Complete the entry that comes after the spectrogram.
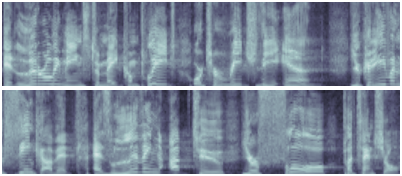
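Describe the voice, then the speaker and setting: A man's raised, projected voice, high in pitch, at a very slow pace with very wide pitch swings and noticeable background noise. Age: 60s. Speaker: guest preacher and speaker. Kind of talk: sermon.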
